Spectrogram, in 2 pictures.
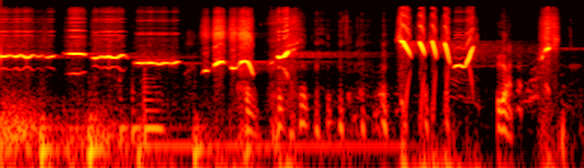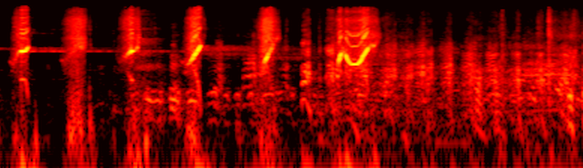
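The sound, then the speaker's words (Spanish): A person whistles a lively, warbling tune with rapid pitch slides and trills, fairly loud, with brief laughter and low voices underneath at the start. “Un aplauso al profesional, profesional del silbido.”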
